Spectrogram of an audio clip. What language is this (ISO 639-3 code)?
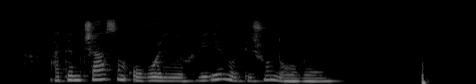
bel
